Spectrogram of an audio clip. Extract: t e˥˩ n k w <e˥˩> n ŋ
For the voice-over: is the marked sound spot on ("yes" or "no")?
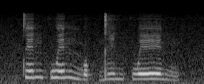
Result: yes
